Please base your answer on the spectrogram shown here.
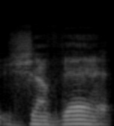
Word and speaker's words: Javé: espírito do Yudi rivavier do nosso Javé ou Jeová dependendo da pronúncia do país que você mora aqui na América do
